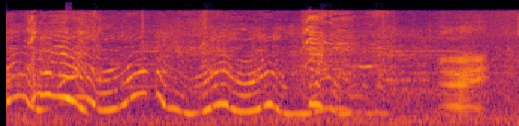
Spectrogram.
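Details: Female pet dog riding in a car, worked up at a motorbike just ahead. She gives a high, wavering, yodel-like whining cry that rises and falls repeatedly over about two and a half seconds, with engine rumble underneath and a short burst of human voice at the end.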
